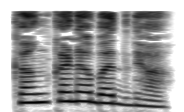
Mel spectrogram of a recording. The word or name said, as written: ಕಂಕಣಬದ್ಧೆ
